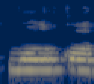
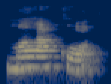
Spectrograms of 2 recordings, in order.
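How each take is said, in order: First: The unstressed vowels are a full round o. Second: The unstressed vowels are a reduced schwa sound. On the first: The speaker calls it wrong. "properly as we write it" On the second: The speaker calls it right. "we should pronounce it like молоко"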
